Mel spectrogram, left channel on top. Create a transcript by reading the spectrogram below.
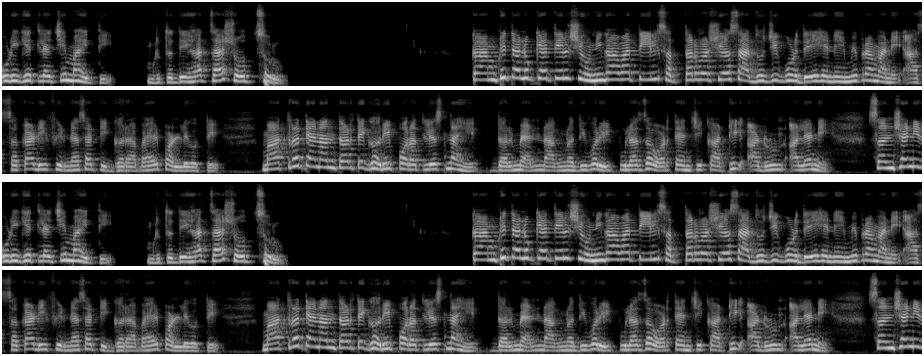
घेतल्याची माहिती. मृतदेहाचा शोध सुरू. कामठी तालुक्यातील शिवणी गावातील 70 वर्षीय साधूजी गुडदे हे नेहमीप्रमाणे आज सकाळी फिरण्यासाठी घराबाहेर पडले होते. मात्र त्यानंतर ते घरी परतलेच नाहीत. दरम्यान नागनदीवरील पुलाजवळ त्यांची काठी आढळून आल्याने संशय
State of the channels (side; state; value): both; identical; correlation 1.00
